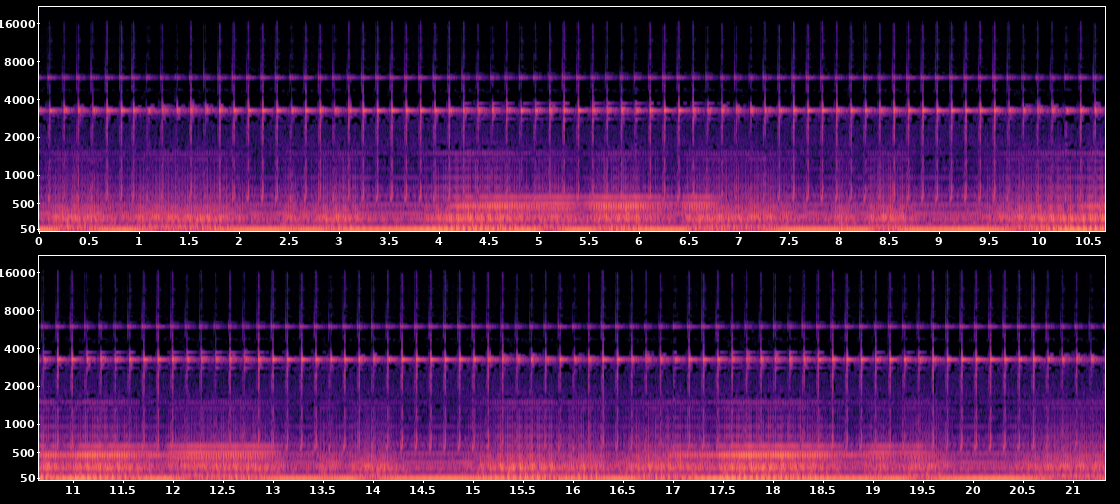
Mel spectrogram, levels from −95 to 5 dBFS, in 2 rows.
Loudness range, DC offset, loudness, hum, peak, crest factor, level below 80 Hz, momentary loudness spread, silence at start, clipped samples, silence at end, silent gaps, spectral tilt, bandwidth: 2 LU; under 0.1%; -27 LUFS; none; -10 dBFS; 16 dB; -28 dBFS; 4 LU; 0 s; under 0.1%; 0 s; none; -5 dB/octave; 6.6 kHz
